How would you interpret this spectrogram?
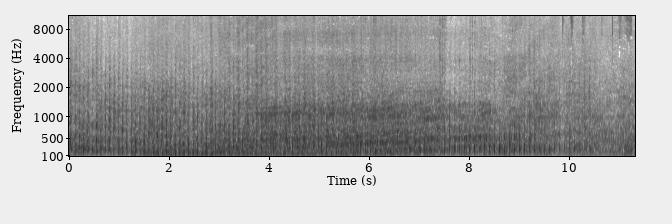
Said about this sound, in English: I don't know if they're doing rides or what, because it looks like people are hanging out the side of that helicopter.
